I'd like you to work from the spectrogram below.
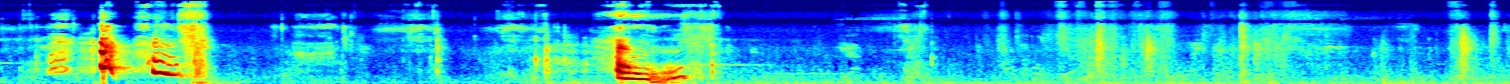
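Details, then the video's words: Shiba Inu dog talking to its owner indoors, giving a short run of wavering, whiny yodel-like vocal sounds near the start and another drawn-out groaning vocalization around six seconds, then near silence with faint clicks. "柴犬 話しかけてくる"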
